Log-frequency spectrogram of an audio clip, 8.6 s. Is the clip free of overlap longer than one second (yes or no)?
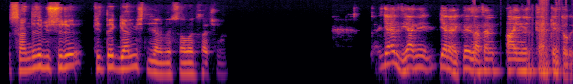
yes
